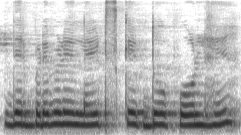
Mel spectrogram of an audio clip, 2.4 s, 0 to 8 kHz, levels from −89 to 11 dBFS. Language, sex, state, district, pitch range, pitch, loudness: Hindi, female, Telangana, Hyderabad, 235-250 Hz, 240 Hz, -11 LUFS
